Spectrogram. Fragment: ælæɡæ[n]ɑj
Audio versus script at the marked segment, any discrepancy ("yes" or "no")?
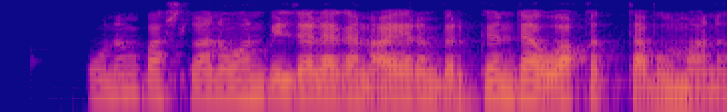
no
